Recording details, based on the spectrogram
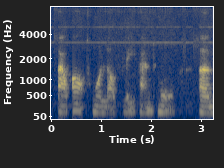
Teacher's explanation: So this is an anapest. Unstressed, unstressed, stressed.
